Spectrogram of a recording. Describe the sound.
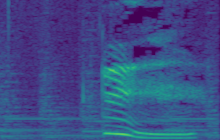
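A chubby baby babbles happily in an advertisement: one short, drawn-out cooing vocalization whose bright, clear pitch slides downward before trailing off over a faint background.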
